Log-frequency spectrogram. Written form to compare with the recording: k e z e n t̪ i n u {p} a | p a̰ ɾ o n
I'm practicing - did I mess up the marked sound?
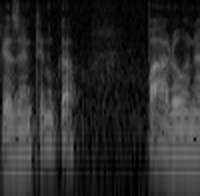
yes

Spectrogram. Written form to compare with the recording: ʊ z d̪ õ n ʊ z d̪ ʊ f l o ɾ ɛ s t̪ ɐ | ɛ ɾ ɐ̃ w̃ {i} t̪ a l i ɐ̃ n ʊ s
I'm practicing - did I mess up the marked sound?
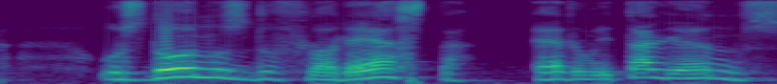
no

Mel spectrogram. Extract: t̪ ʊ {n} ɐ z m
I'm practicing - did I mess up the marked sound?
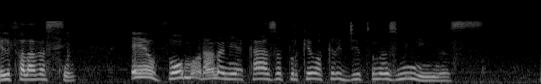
no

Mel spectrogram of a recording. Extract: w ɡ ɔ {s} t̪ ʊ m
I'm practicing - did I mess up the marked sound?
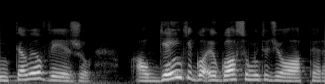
no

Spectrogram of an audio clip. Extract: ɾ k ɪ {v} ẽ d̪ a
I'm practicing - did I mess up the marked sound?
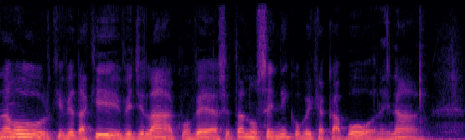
no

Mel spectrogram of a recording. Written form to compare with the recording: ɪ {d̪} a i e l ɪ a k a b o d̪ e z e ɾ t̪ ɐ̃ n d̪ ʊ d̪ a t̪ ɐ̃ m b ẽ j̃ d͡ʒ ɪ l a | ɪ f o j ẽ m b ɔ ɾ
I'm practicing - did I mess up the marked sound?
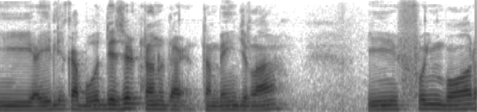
yes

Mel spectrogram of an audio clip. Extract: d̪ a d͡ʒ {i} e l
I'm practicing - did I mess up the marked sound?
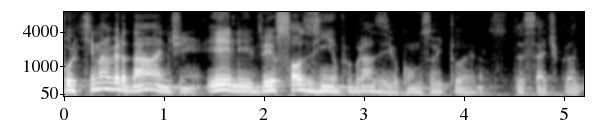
yes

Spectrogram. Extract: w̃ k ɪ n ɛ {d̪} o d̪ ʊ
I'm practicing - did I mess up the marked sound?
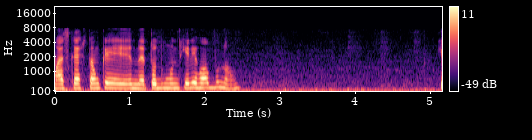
yes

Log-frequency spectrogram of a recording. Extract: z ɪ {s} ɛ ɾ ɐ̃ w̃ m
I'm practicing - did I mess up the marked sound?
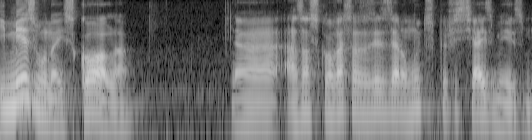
yes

